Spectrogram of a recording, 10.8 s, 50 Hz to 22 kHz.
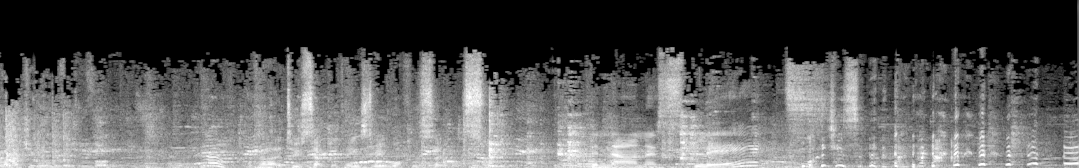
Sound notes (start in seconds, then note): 7.9 laughing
